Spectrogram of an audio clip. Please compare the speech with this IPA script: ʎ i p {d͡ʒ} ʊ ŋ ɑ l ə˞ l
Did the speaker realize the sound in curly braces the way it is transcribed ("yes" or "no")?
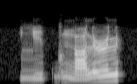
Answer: no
